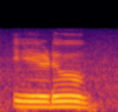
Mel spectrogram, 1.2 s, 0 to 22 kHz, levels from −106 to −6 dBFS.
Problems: constant background noise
